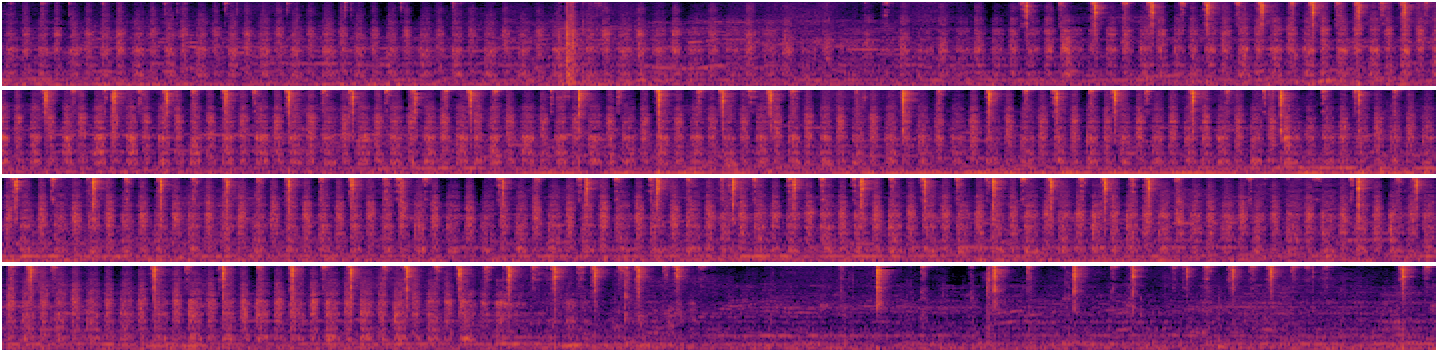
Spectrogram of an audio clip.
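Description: Grooming scissors snipping through a standard poodle's curly coat in a steady run of quick cuts, about two to three a second, starting about five seconds in and pausing briefly near the end. The dog pants underneath.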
